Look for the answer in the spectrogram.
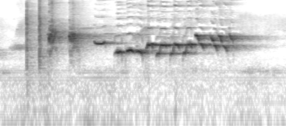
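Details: Shama lure song to start a quiet bird singing: a few sharp clicks, then a rapid, rattling run of warbled whistles that rises in pitch before stopping.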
